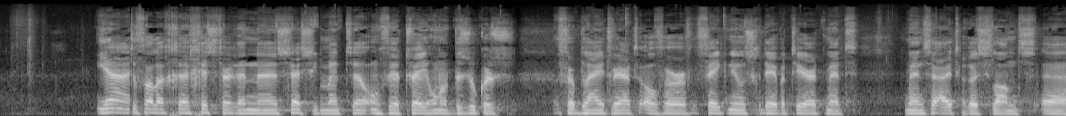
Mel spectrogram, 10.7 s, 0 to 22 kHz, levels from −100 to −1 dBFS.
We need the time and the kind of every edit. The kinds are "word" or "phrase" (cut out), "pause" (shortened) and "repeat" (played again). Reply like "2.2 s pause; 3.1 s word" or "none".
1.3 s phrase; 3.2 s word; 5.5 s word; 9.6 s word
